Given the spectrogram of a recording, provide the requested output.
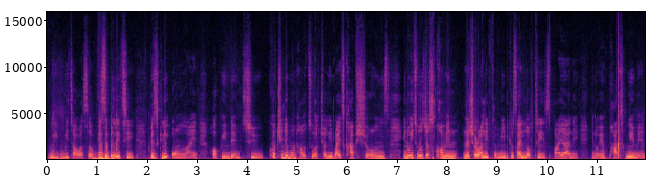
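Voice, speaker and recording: A woman speaks at a fairly quick pace with a Nigerian accent, her medium pitch moving with ordinary variation. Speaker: community leader. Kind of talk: interview answer.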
